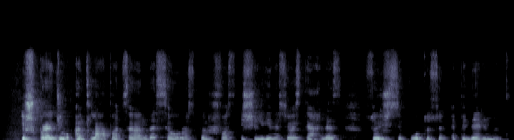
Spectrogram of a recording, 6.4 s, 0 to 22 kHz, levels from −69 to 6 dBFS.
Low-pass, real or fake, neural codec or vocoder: 14.4 kHz; fake; vocoder, 44.1 kHz, 128 mel bands, Pupu-Vocoder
